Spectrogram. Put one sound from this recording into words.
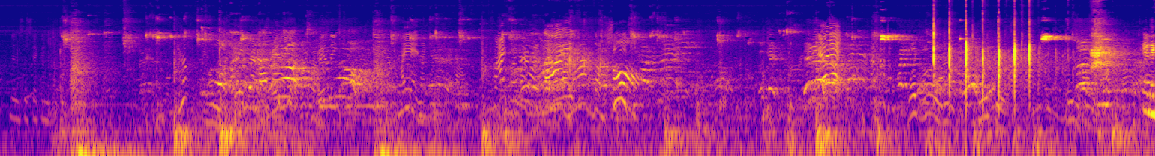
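A crowd cheers and calls out in a large echoing gym.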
